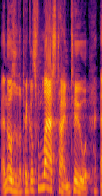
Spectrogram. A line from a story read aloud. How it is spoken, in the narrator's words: a random woman yells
